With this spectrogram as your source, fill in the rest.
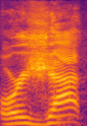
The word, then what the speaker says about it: orgeat: And like orgeat syrup. How do you pronounce it, Therm?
